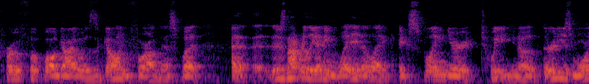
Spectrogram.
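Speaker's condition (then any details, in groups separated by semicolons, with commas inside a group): No condition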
